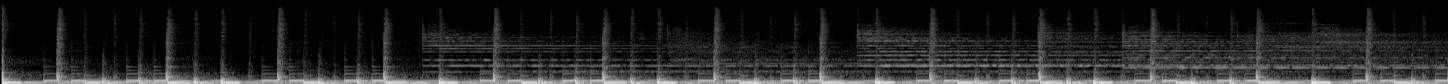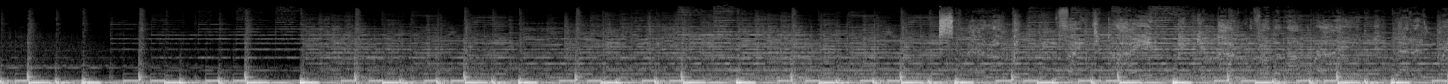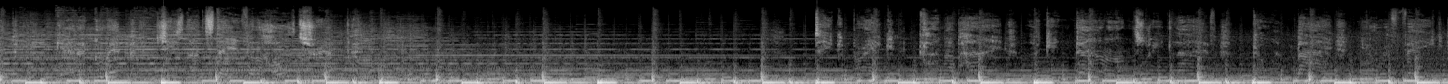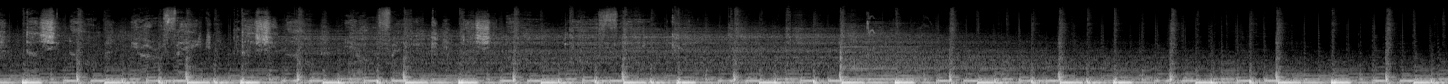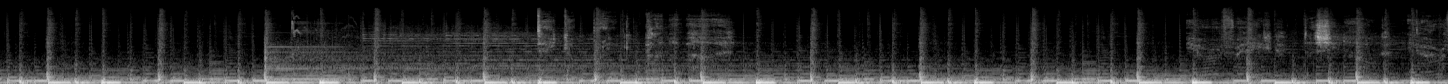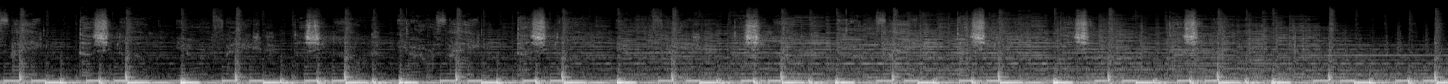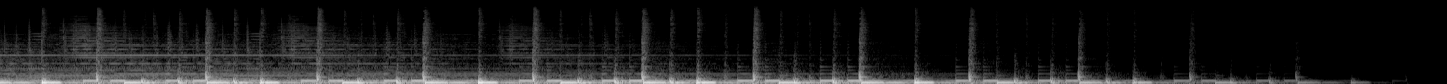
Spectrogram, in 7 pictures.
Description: This track has nothing to do with that either, but it was written in the aftermath, as I sat watching from the rooftops with a guitar and a cup of tea as the street slowly came awake.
